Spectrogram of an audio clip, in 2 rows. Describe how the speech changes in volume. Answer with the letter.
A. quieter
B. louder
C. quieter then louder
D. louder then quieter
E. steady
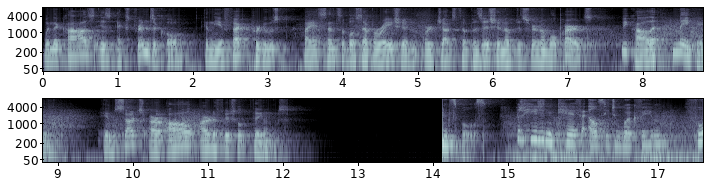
E.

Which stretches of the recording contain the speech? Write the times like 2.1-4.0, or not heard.
0.0-12.1, 14.1-17.5.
